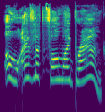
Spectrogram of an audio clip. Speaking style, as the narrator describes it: cried she

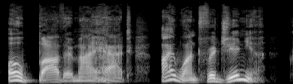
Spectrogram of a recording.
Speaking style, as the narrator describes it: cried the little Duke, laughing

